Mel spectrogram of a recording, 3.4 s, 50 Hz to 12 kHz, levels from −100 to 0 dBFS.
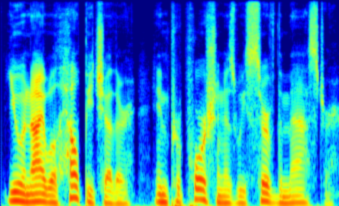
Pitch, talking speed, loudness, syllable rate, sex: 115 Hz, 245 wpm, -20 LUFS, 6.2 syllables/s, male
